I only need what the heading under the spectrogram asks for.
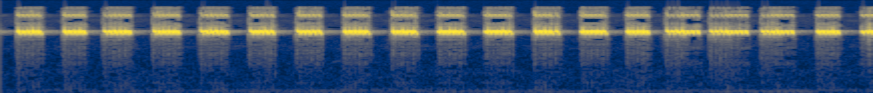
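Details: High-pitched, rhythmic chirping of two crickets: crisp short bursts repeated about four times a second, very even, with no other animals or noise.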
